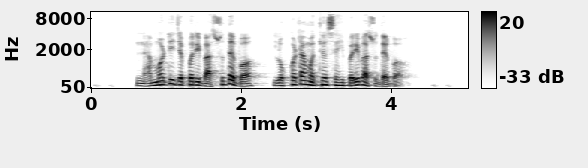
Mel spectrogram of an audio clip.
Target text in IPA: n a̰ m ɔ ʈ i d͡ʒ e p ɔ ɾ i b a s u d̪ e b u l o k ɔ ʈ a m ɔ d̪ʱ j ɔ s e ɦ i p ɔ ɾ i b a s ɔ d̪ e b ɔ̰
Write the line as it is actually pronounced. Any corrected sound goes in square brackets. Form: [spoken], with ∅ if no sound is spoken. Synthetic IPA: n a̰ m ɔ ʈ i d͡ʒ e p ɔ ɾ i b a s u d̪ e b [ɔ] l o k ɔ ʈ a m ɔ d̪ʱ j ɔ s e ɦ i p ɔ ɾ i b a s [u] d̪ e b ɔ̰

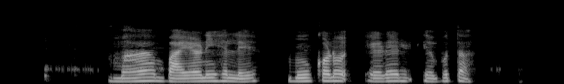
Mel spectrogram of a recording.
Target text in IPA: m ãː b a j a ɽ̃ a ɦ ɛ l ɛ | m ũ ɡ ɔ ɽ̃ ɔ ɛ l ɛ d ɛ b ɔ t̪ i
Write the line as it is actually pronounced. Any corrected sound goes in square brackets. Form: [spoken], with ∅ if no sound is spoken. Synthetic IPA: m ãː b a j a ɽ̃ [i] ɦ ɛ l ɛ | m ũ [k] ɔ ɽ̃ ɔ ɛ [ɽ] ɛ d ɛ b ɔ t̪ [a]

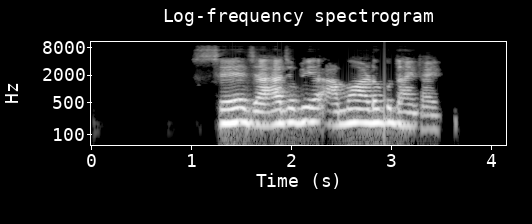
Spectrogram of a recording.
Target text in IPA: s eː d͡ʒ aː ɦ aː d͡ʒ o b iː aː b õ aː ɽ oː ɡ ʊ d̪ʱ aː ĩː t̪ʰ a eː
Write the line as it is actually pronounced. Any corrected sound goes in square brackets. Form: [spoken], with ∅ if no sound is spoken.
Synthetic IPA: s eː d͡ʒ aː ɦ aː d͡ʒ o b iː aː [m] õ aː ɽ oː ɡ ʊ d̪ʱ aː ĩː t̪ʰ a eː

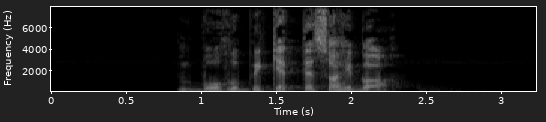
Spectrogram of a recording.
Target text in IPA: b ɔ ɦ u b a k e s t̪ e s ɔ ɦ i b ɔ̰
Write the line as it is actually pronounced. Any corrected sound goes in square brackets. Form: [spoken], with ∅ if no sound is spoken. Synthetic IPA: b [o] ɦ u b [i] k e [∅] t̪ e s ɔ ɦ i b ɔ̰

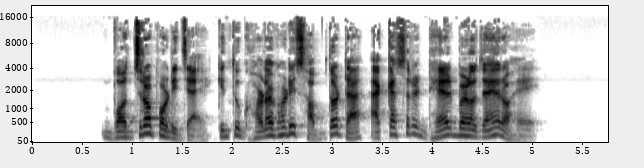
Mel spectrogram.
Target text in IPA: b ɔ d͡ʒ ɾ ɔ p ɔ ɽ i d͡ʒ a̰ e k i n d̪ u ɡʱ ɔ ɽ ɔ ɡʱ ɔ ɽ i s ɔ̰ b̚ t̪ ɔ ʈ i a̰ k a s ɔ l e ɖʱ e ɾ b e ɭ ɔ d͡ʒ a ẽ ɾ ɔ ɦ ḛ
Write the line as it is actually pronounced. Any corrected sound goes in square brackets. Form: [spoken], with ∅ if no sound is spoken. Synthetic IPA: b ɔ d͡ʒ ɾ ɔ p ɔ ɽ i d͡ʒ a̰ e k i n [t̪] u ɡʱ ɔ ɽ ɔ ɡʱ ɔ ɽ i s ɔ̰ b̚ [d̪] ɔ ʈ [a] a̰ k a s ɔ [ɾ] e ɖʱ e ɾ b e ɭ ɔ d͡ʒ a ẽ ɾ ɔ ɦ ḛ

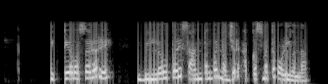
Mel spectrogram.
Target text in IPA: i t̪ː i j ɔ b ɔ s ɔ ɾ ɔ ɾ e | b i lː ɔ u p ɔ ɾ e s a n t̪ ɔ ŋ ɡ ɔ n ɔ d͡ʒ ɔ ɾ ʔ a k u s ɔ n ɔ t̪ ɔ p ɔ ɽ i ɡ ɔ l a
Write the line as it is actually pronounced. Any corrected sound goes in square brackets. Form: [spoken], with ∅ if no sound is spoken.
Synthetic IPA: i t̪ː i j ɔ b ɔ s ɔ ɾ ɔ ɾ e | b i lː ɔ u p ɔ ɾ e s a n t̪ ɔ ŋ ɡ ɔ n ɔ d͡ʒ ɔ ɾ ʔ a k [ɔ] s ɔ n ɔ t̪ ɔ p ɔ ɽ i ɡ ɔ l a

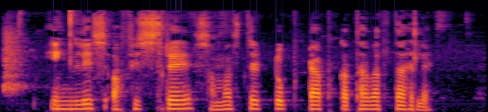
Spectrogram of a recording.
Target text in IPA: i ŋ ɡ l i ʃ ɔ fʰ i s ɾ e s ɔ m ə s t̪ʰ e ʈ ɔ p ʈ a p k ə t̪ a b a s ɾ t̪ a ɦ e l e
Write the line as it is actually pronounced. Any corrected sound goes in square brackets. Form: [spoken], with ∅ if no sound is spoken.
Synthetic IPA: i ŋ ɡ l i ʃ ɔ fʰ i s ɾ e s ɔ m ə s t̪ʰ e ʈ [u] p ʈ a p k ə [t̪ʰ] a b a [∅] ɾ t̪ a ɦ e l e

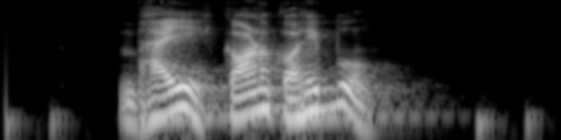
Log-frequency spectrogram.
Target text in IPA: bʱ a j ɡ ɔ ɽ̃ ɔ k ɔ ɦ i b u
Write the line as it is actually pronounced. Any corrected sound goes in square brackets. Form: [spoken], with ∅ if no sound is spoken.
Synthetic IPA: bʱ a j [k] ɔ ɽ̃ ɔ k ɔ ɦ i b u

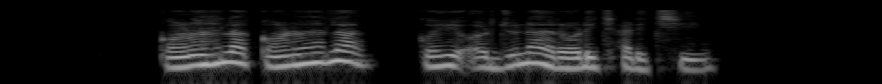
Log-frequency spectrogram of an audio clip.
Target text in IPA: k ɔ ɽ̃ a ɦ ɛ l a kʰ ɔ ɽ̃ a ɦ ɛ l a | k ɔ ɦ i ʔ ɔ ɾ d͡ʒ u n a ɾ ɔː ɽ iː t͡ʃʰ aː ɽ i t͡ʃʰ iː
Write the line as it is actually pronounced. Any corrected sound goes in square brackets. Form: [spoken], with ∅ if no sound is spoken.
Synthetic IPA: k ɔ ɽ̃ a ɦ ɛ l a [k] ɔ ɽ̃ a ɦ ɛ l a | k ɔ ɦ i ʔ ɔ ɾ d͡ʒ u n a ɾ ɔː ɽ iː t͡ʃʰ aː ɽ i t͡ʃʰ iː

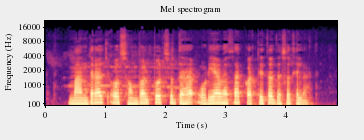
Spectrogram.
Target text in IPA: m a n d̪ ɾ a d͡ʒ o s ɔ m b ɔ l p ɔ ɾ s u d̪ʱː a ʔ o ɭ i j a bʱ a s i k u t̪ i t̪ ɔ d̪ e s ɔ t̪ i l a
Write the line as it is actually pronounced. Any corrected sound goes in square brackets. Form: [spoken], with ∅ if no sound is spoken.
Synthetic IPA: m a n d̪ ɾ a d͡ʒ o s ɔ m b ɔ l p [u] ɾ s u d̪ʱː a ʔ o [ɽ] i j a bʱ a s [a] k [ɔ] t̪ i t̪ ɔ d̪ e s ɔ [t̪ʰ] i l a

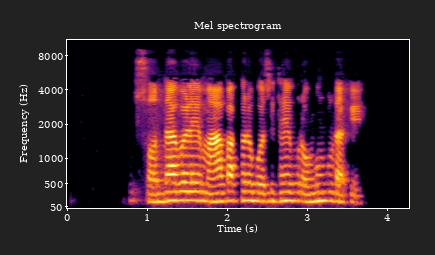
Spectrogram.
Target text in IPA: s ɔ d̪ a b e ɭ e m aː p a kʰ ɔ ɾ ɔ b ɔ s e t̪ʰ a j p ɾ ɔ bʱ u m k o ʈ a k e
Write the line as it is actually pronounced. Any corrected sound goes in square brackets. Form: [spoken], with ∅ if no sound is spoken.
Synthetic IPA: s ɔ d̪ a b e ɭ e m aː p a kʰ ɔ ɾ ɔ b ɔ s [i] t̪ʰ a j p ɾ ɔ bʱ u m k [u] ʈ a k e

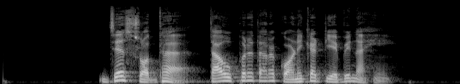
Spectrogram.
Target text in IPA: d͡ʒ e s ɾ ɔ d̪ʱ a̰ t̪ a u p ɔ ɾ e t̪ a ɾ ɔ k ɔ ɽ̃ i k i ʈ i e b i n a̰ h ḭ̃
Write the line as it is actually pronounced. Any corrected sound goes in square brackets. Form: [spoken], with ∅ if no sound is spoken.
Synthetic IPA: d͡ʒ e s ɾ ɔ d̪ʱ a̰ t̪ a u p ɔ ɾ e t̪ a ɾ ɔ k ɔ ɽ̃ i k [a] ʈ i e b i n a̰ h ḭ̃

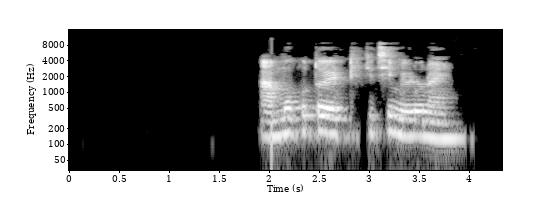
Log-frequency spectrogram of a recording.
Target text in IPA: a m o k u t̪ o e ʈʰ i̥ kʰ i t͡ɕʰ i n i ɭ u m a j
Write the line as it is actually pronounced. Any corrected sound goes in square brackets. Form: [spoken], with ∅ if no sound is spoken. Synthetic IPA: a m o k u t̪ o e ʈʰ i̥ [k] i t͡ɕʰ i [m] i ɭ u [n] a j

